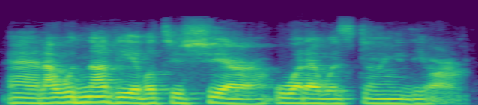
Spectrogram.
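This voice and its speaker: Low-voiced Israeli-born woman, muffled audio. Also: fairly even intonation, brisk, darkish tone. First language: Hebrew. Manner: chatty, many fillers and restarts. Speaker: realtor guest. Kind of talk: casual interview talk. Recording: dull lo-fi sound.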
